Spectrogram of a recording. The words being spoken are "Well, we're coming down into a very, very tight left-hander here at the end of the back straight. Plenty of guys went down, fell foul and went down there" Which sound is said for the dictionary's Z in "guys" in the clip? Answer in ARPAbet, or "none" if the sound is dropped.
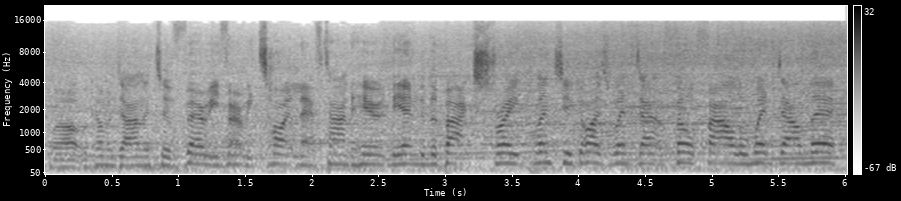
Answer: Z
